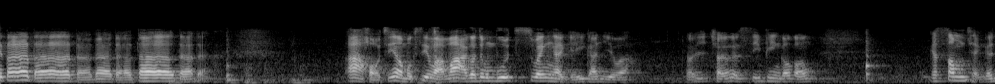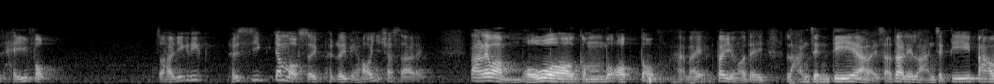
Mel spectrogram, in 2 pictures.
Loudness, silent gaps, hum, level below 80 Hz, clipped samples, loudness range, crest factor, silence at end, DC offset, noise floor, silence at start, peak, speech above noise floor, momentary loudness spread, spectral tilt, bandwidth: -22 LUFS; none; none; -62 dBFS; under 0.1%; 11 LU; 22 dB; 0 s; under 0.1%; -52 dBFS; 0 s; 0 dBFS; 31 dB; 16 LU; -7 dB/octave; 6 kHz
